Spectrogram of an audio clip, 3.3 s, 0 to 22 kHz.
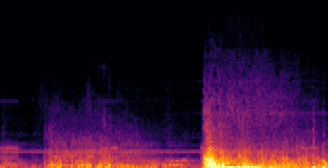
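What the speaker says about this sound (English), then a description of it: "A railgun has been fired." A railgun firing in the combat flight game Ace Combat 7: a steady roar of engine and ambient noise is broken by a sudden heavy boom that swells and lingers loudly to the end.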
